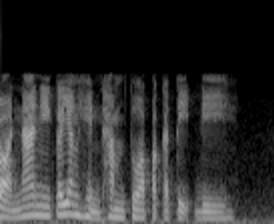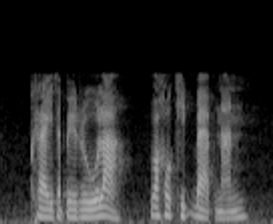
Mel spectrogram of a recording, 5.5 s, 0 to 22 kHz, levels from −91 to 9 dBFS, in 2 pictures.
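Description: A speech clip with MP2 compression damage running throughout. Nothing is heard above 5.6 kHz, so the voice sounds dull. The remaining sound has a gurgling, granular texture. This is likely MPEG Layer II coding at a very low bitrate. The codec splits the signal into 32 sub-bands and rations bits among them. Here the upper bands get none and vanish. The surviving bands are coarsely quantised. The damage is heavy, which fits a rate near 32 kbps.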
